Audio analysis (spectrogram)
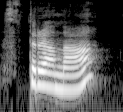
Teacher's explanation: vurgu son A harfini düşüyor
